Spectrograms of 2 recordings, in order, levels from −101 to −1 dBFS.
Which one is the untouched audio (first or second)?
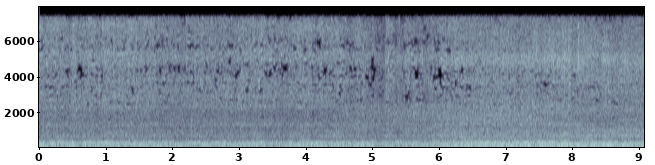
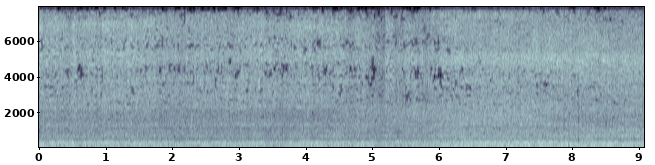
second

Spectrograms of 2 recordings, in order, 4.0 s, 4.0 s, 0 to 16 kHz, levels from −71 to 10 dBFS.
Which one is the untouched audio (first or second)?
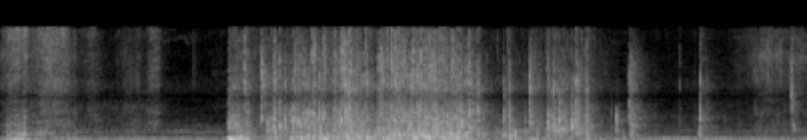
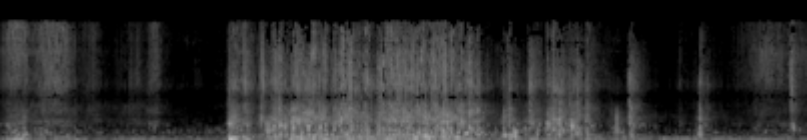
first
